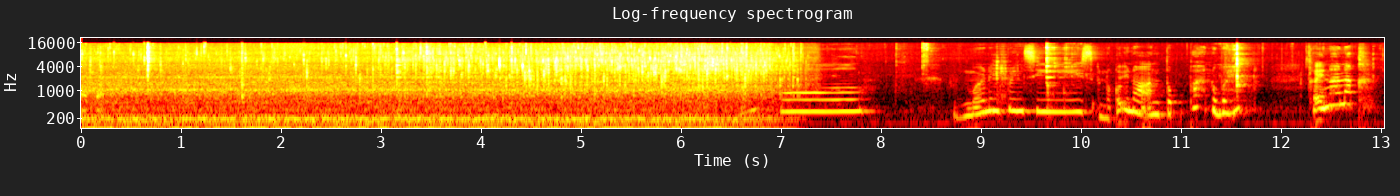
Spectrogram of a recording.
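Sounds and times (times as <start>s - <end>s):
patties sizzling in hot oil: 0.0s - 7.3s.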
